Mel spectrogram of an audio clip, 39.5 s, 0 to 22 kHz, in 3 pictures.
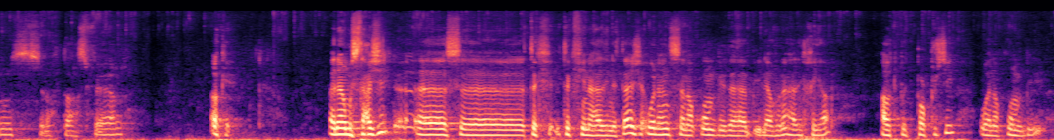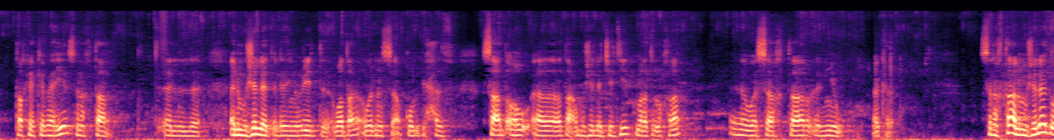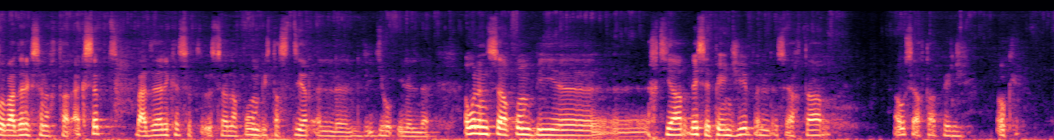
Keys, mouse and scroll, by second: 0.7 click, 11.5 click, 14.7 click, 17.1 right click, 17.9 click, 21.1 click, 23.5-24.7 typing, 25.3 click, 25.4 click, 27.2 click, 35.6 click.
